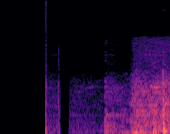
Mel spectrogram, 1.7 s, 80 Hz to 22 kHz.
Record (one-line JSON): {"cough_length": "1.7 s", "cough_amplitude": 1872, "cough_signal_mean_std_ratio": 0.41, "survey_phase": "alpha (2021-03-01 to 2021-08-12)", "age": "45-64", "gender": "Female", "wearing_mask": "No", "symptom_none": true, "smoker_status": "Ex-smoker", "respiratory_condition_asthma": false, "respiratory_condition_other": false, "recruitment_source": "REACT", "submission_delay": "3 days", "covid_test_result": "Negative", "covid_test_method": "RT-qPCR"}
